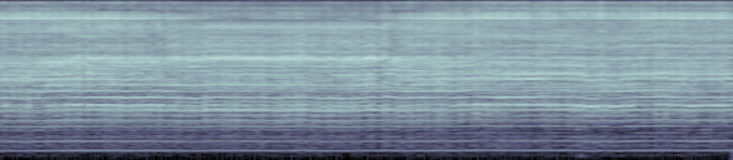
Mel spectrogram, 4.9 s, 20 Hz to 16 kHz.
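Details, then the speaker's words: New TNS-modified Novarossi .28 nitro engine first fire, break-in: high steady scream with slightly blubbery uneven edge, deliberately run rich and fat. "There you go, Royce. Rich as hell, fat, nice and fat."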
